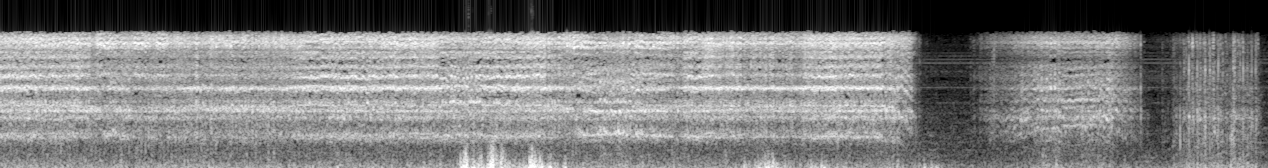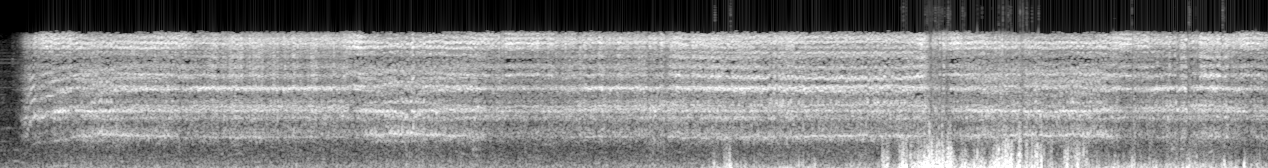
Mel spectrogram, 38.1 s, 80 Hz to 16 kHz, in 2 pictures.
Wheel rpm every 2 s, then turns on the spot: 200, 200, 200, 200, 200, 200, 150, 80, 50, 80, 190, 200, 200, 200, 200, 200, 200, 190, 200.
none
